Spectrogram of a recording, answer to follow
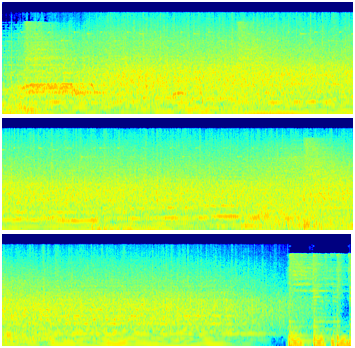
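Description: Large audience applauding and cheering, with a few whoops near the start, over steady background music; the applause dies away near the end.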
